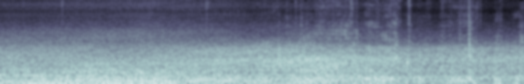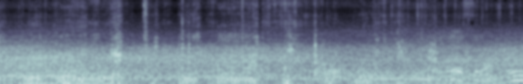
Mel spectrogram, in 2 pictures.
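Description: A dog worrying a dry wooden stick on paving, with scattered clicks and scrapes in the second half, over a steady outdoor rumble.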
